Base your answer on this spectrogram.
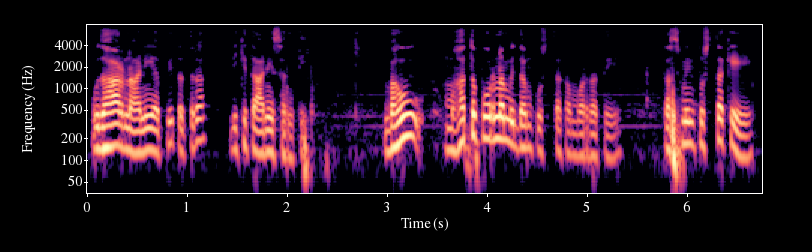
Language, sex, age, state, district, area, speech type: Sanskrit, male, 30-45, Maharashtra, Nagpur, urban, spontaneous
